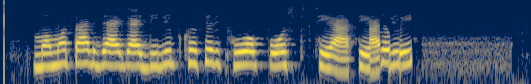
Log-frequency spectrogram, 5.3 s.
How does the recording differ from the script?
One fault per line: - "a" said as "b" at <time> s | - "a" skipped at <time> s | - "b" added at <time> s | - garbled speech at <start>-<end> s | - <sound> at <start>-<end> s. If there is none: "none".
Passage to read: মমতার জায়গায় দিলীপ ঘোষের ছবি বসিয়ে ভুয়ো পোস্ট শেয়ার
- "ছবি বসিয়ে" skipped at 2.2 s
- garbled speech at 3.6-4.2 s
